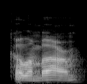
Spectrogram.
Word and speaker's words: columbarium: Columbarum. It's yes. That's how you say it.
